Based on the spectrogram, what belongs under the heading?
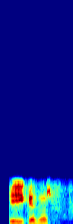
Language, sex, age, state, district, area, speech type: Hindi, male, 18-30, Madhya Pradesh, Seoni, urban, conversation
